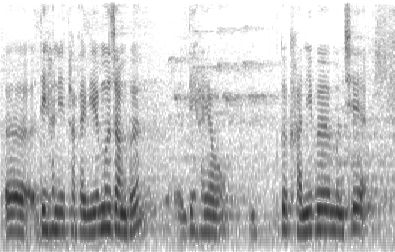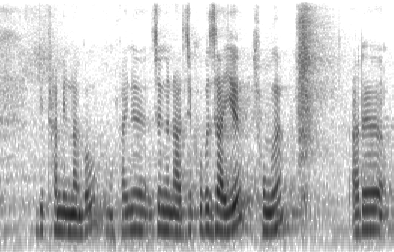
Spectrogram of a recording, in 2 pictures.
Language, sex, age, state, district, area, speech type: Bodo, female, 45-60, Assam, Chirang, rural, spontaneous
